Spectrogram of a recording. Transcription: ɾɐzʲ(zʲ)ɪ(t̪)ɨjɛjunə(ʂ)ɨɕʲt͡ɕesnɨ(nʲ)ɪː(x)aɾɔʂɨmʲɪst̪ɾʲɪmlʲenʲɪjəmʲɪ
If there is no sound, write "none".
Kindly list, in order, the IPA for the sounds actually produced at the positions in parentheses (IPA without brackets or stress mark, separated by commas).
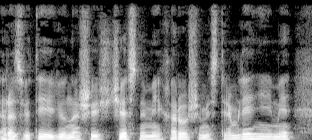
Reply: vʲ, t̪, ʂ, mʲ, x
